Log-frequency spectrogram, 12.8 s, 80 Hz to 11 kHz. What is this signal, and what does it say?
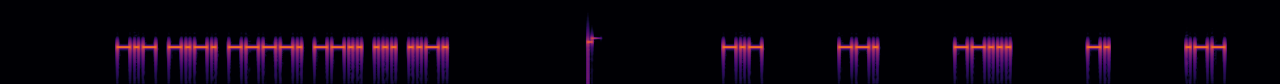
Morse code, heard as a keyed tone, about 28 wpm, spaced as for 15 wpm, 700 Hz. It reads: KC9ZSF KG7NW
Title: USA Call Signs - 6x Character Spacing - 28wpm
